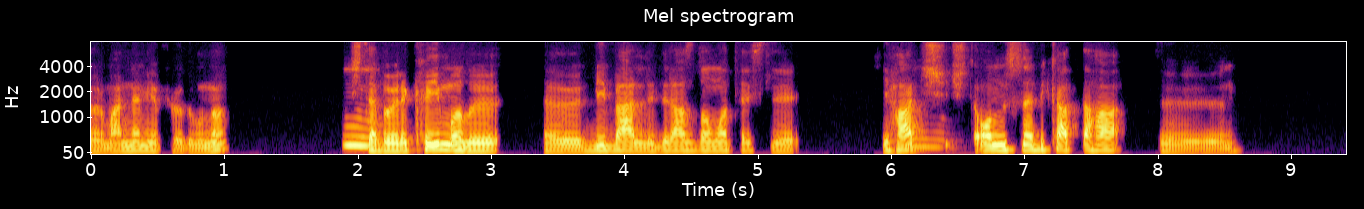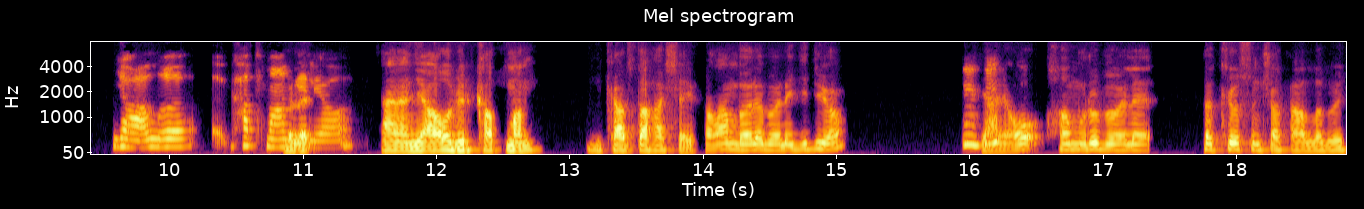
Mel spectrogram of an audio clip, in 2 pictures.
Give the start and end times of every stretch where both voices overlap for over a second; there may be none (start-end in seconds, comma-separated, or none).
none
